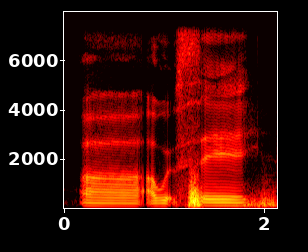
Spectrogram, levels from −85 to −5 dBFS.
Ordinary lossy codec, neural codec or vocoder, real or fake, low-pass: none; none; real; 7.2 kHz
